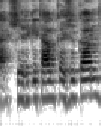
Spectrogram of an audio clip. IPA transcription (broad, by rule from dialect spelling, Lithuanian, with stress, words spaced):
ˈɐʃ ˈɪrʲɡʲɪ ˈtʲɛn ˈkɑːʒʲɪ ˈkɐn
